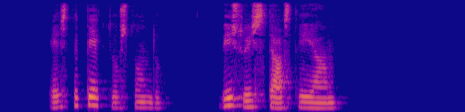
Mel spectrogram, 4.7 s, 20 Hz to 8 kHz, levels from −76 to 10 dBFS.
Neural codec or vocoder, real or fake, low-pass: none; real; 7.2 kHz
